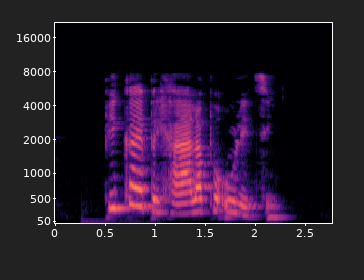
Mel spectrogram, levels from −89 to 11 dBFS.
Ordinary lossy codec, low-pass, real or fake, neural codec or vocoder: none; none; real; none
